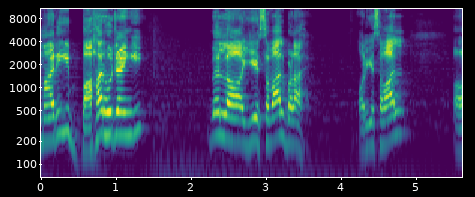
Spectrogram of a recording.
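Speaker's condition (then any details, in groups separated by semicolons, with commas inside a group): No condition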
